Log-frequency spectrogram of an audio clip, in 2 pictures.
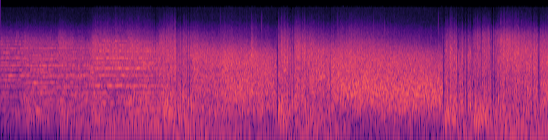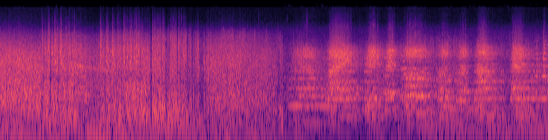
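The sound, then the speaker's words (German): Artillery fires on stubborn resistance positions, a loud, dense barrage of booms and crackling blasts that runs the whole time, with sharper separate bursts near the end. “Besonders hartnäckige Widerstandsnester werden durch Artillerie niedergekämpft.”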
